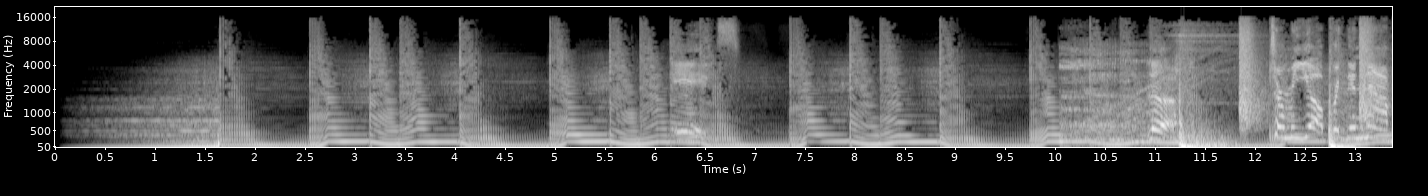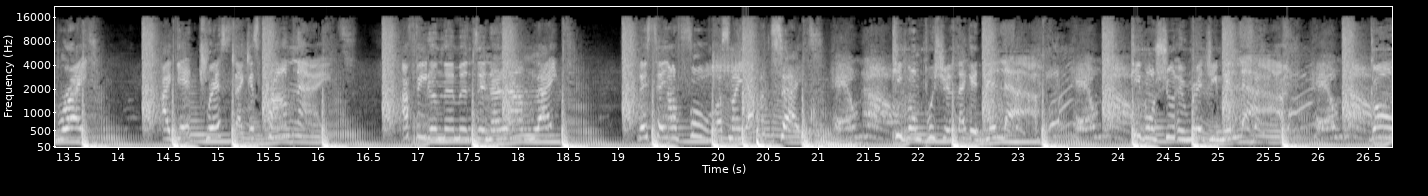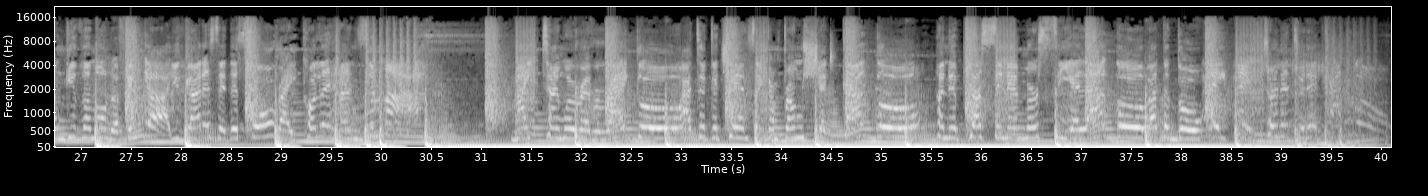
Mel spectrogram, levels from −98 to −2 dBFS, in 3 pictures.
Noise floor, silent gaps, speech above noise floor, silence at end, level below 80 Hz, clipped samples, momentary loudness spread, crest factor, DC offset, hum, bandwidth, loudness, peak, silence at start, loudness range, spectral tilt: -42 dBFS; none; 32 dB; 0 s; -14 dBFS; under 0.1%; 16 LU; 12 dB; under 0.1%; none; 16.5 kHz; -12 LUFS; 0 dBFS; 0.5 s; 15 LU; -4 dB/octave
